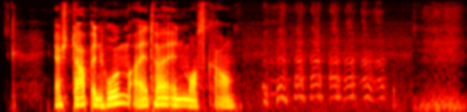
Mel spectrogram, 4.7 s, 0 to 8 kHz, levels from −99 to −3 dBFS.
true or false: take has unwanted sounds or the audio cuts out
true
